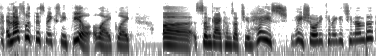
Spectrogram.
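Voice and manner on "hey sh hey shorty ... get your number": high-pitched, put-on accent. Imitating a guy who asks for your number: put-on accent imitating a guy. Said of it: "I'm so sorry about that accent".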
